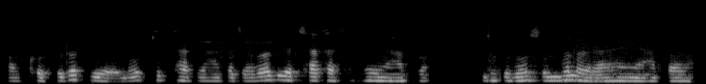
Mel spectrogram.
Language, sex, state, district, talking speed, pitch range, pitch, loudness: Hindi, female, Bihar, Purnia, 195 wpm, 160-180 Hz, 170 Hz, -32 LUFS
